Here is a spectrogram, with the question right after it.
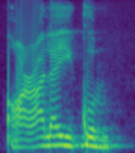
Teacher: یہ یا لین ہے، یا مدہ نہیں ہے، کیونکہ یا ساکن سے پہلے زبر ہے، اس لیے یا لین ہے، اس کو لمبا نہیں کریں گے۔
